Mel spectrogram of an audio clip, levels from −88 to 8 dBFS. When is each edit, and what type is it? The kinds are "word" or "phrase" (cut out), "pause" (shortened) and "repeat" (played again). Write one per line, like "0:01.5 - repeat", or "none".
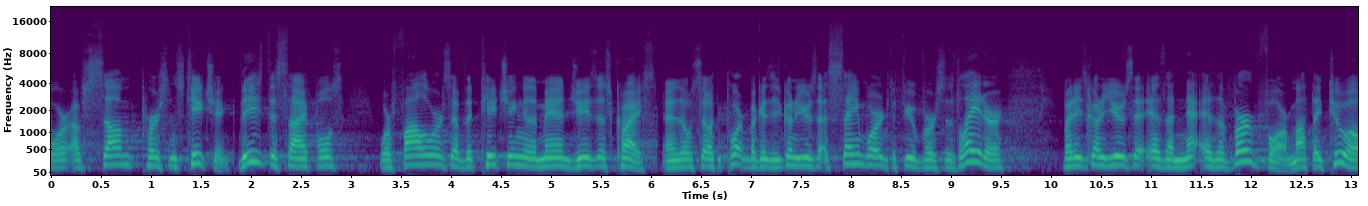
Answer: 0:01.8 - pause
0:06.1 - pause
0:06.7 - word
0:08.4 - word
